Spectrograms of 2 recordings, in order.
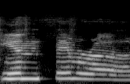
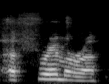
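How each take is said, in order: First: The word is said with an N sound. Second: The word is said without an N sound. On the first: The speaker calls it wrong. "some people say ephemera" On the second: The speaker calls it right. "there is no N in the word"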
